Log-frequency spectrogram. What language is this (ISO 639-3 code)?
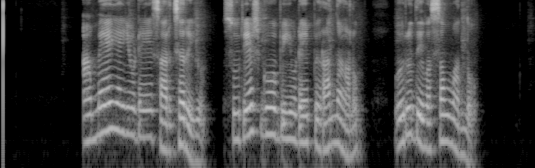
mal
